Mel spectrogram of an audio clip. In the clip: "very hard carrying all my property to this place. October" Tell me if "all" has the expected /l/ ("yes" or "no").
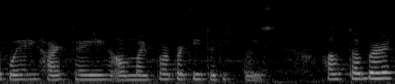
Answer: no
